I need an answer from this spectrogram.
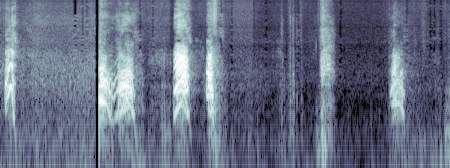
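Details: Border collie playing obsessively with an ice chunk, an OCD-like habit it usually shows with rocks, gives loud, sharp barks in uneven bursts, some doubled, separated by short quiet gaps.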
